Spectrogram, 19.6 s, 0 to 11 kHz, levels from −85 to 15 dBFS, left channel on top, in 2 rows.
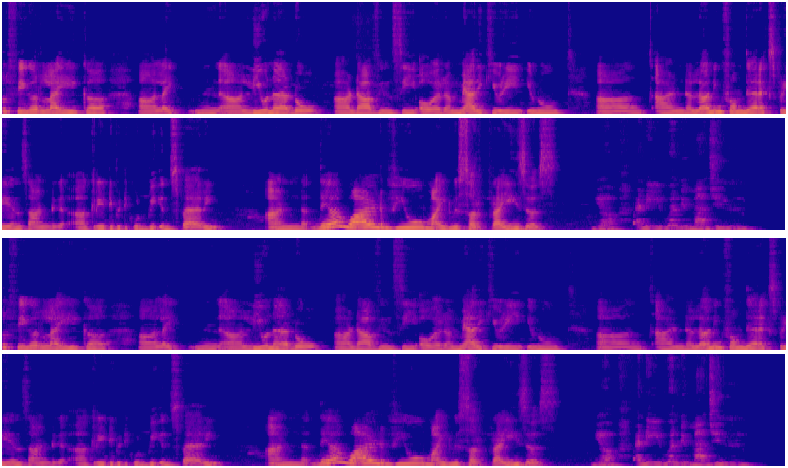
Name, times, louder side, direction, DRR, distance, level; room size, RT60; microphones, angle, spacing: voice 1, 0.0-7.0 7.4-12.5 13.1-16.7, left 3 dB, 30° left, 0.3 m, -29 dB
voice 2, 17.2-19.1, right 1 dB, 35° right, 1.8 m, -42 dB
7.9 x 2.8 x 4.5 m
head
